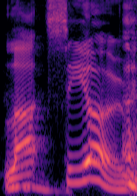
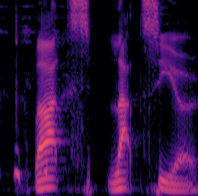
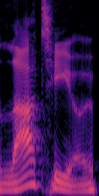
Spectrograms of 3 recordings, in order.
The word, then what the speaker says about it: Lazio: The Italian pronunciation of Lazio is, and then he says, I took the liberty of pasting what Google says before, Lazio, with the Z pronounced as a sharp CS-TS sound, not a Z sound. Lazio. Yeah. Oh, yeah. It is a two-syllable word in Italian, often heard as latio by English speakers.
